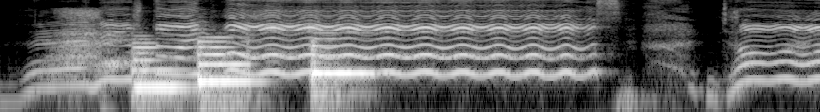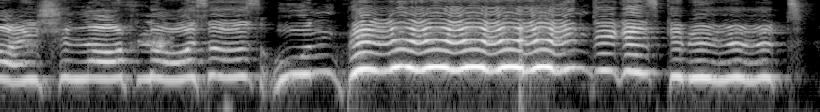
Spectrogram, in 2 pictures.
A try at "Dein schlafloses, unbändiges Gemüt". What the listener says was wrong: Ja, that is exactly.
